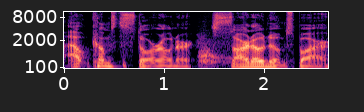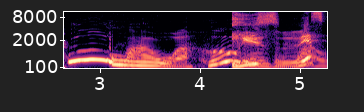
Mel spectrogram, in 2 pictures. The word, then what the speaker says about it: Sardo: bit is that it's just Sardo, no Mister, accent on the dough.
